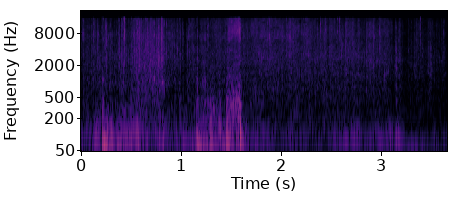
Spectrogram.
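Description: A large, thin sheet of yellow-green textured tissue paper is held up and crinkled with the fingertips of both hands. Bright, papery crackles come in bursts over a deep, soft rumble, strongest in the first second and a half. The sound then settles into quieter, continuous rustling.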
